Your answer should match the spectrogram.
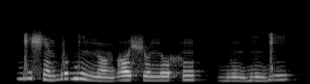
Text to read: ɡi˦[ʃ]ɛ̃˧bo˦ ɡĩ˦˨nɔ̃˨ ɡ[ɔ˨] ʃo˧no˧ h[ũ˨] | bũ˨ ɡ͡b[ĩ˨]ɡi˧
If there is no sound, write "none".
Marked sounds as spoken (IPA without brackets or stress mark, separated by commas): ʃ, ɔ˧, ũ˧, ĩ˨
